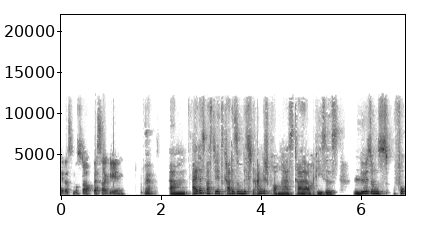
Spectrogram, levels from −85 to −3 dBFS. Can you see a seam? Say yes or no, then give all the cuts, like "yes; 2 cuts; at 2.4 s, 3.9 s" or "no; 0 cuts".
no; 0 cuts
